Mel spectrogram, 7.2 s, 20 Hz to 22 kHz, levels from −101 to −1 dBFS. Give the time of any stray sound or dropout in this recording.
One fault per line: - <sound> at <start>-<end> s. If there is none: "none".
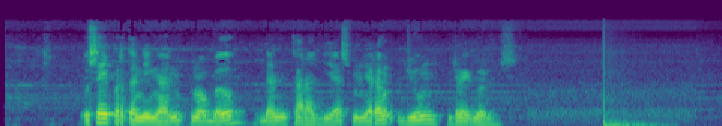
- thud at 6.0-6.8 s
